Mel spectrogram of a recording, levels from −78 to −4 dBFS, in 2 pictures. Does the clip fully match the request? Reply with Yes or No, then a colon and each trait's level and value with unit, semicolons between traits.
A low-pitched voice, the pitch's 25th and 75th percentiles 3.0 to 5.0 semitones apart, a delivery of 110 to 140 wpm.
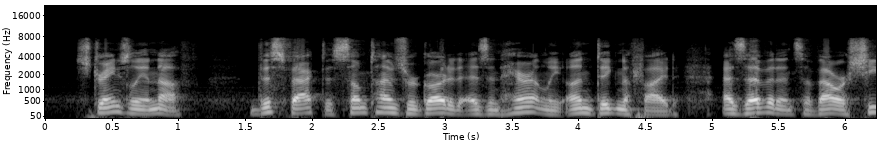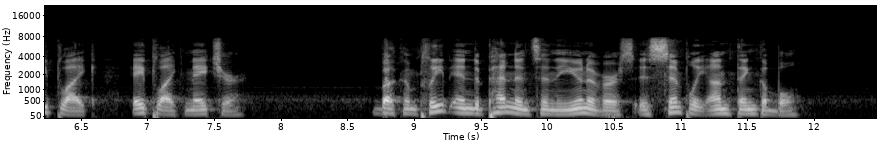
Yes: low, 115 Hz; average, 4.2 semitones; slow, 135 wpm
